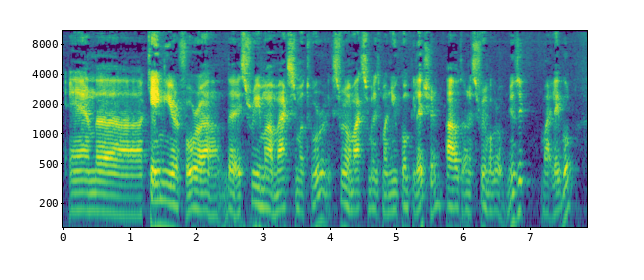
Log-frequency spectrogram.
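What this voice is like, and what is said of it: Noticeable foreign accent in English. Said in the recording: “people will recognize you have an accent”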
